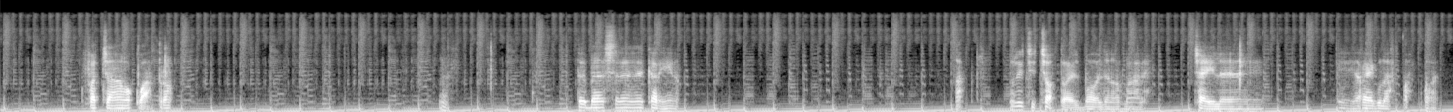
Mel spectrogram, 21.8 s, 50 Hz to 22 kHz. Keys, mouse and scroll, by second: 0.3 click, 2.0 4, 2.3 KP_Enter, 3.3 scroll down 2, 4.5 click, 6.8-7.1 ctrl+scroll up 4, 7.9 scroll up 2, 8.6 scroll up 2, 10.5 scroll up 2, 14.7-15.4 middle drag, 17.8-18.5 ctrl+scroll up 4.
